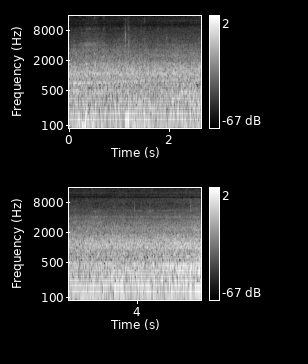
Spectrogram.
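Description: An electric train approaches with a steady rumble along the tracks.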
